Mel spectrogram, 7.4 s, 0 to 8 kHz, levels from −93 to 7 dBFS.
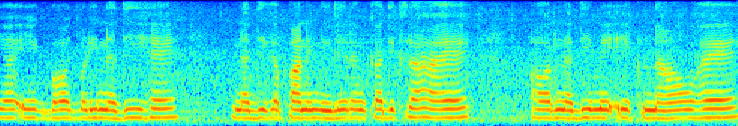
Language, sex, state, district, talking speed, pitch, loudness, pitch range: Hindi, female, Punjab, Pathankot, 160 wpm, 195 Hz, -16 LUFS, 190-205 Hz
